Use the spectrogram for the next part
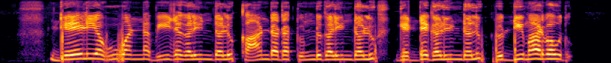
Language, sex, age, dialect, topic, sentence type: Kannada, male, 18-24, Mysore Kannada, agriculture, statement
